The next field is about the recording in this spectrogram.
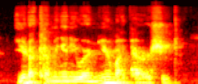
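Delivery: mock-sly grinning delivery. Retelling a man's reply to the speaker's offer of help, imitating an evil smile. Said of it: "with a little like evil smile and he goes".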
